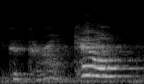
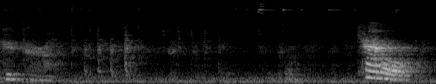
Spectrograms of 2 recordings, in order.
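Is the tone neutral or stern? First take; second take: neutral; stern. First: The command is said in a neutral tone. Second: The command is said in a stern tone. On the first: "Kind of neutral tone is what I was doing" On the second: "I'll do a stern tone"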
